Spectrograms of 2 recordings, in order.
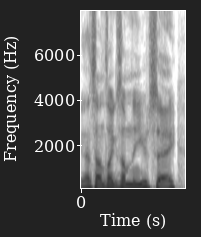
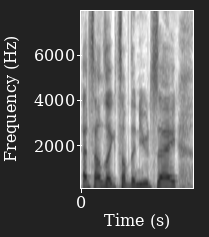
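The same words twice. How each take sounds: First: It is said in a dismissive, insulting tone. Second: It is said in an amused, laughing tone.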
